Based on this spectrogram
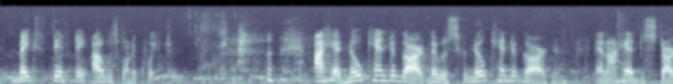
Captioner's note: laughs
